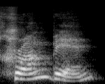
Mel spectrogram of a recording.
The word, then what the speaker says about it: Khruangbin: i may go on it's krung bin which is which literally means flying engine or airplane in thai um it's an american this band krung bin is an american musical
